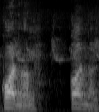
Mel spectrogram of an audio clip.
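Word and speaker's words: colonel: यहाँ पर देखिए कोलोनल लिखा हुआ है, इसको पढ़ते हैं कॉर्नल।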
